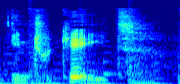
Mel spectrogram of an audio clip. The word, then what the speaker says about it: Intricate: C'est Intricate, donc ça s'écrit Intric 8, hein, donc je le dis en anglais, Intricate, Ah oui, hate.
